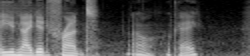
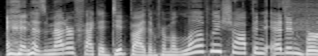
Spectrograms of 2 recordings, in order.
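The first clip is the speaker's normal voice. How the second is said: posh mom voice; 7 semitones higher than usual. Acted. Mom voiced in read scene.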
